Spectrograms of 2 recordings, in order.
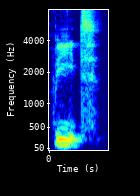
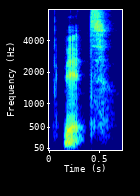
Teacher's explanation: same pronunciation the same place in the mouth beat and bit the only difference is with beat your tongue is tense and in bit your tongue is not as tense in other words it's a little bit more towards the center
